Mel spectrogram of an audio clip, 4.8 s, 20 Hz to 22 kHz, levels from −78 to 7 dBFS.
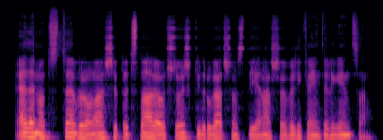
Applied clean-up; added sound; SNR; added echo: neural mask model DeepFilterNet 3.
